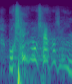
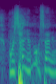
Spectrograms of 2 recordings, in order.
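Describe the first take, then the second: First: Much higher, louder urgent calls; the evangelist rings again, high and breathless with excitement; excited calling. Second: Loud, frantic calls of the pastor's title; a late-night phone call, shouted in alarm; urgent calling out. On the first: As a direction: shout for the pastor, bursting with news. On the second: Evangelist calling pastor at midnight. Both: Retold or imitated.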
